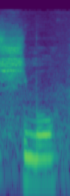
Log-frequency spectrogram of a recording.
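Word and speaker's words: Shimo (下): quand c'est dans un nom de ville, machin, ça se prononce Shimo, Shimo Itabashi par exemple, ou Shimomura, ou bref, des trucs comme ça.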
